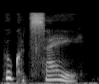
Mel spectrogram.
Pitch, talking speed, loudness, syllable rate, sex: 215 Hz, 180 wpm, -19 LUFS, 3.9 syllables/s, female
